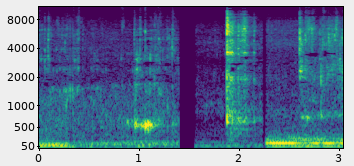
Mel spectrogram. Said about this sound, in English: I have some clean drinking water. Take it off the heat. Pour the tea in.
